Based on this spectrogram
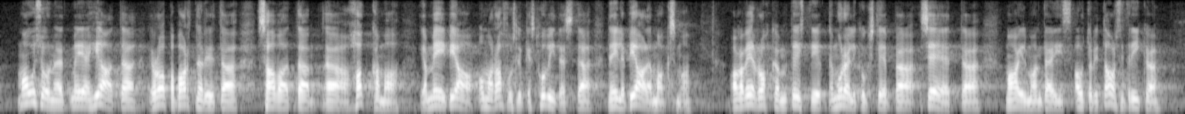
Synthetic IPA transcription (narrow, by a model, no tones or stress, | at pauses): mɑusune̞t̪ːˑme̞je̞ɦe̞ɑd̪̥e̞wɾo̞ːpːˑɑpɑrt̪ne̞ɾid̪̥sɑːvɑd̪̥ | hɑkːɑmɑ | jɑme̞ːjpeɑo̞mɑɾɑhvuslikːˑe̞st̪huvid̪̥e̞st̪ne̞jle̞peɑle̞mɑksmɑ̰ | ɑɡ̥ɑve̞ːlro̞hke̞mt̪ɤ̞est̪imuɾe̞likːˑukst̪e̞ːb̥se̞ːt̪ːmɑːilmɑo̞nt̪æjsɑ̰wt̪ːˑo̞ɾit̪ːˑɑːrsejt̪ˑriːkːˑe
